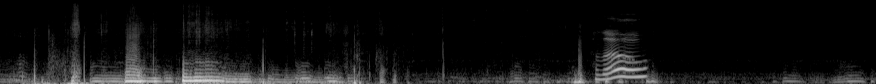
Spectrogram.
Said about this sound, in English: So the other day, I got a phone call and my bees had butt dialed me. Have a listen.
